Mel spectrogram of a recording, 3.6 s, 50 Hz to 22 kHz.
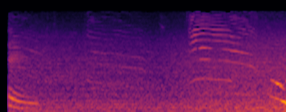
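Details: Munchkin kittens recorded July 17 indoors: a thin descending meow opens, a second falling harmonic cry follows after a pause, and a rising squeak closes; otherwise a quiet room hum.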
